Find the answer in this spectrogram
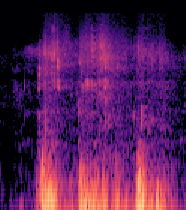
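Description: Dog growling in three low, rough rumbles while gnawing a rosca held in its paws.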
